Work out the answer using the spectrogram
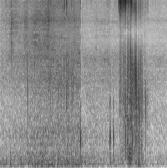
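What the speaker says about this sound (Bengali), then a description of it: "আজকে প্রচুর হাওয়া দিচ্ছে, প্রচুর।" Strong wind sweeping in off the Ganges into a room, a loud continuous rushing roar buffeting the microphone, with a few gusty bursts and faint knocks.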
